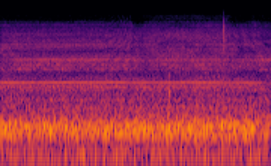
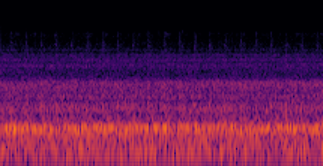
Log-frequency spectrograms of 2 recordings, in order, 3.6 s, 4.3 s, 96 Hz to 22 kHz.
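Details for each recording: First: Diesel parking heater combustion-air intake with the filter pulled off: steady, bright, clearer hum with a high whistle, not much louder but more unpleasant, up to 80 dB measured; loud intake noise with the filter removed. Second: Diesel parking heater with an aftermarket exhaust silencer simply pushed on: 77–79 dB at 20 cm without it, 66–69 dB with it. Steady low hum with a soft, even rumble, no rattles or surging; normal running.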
